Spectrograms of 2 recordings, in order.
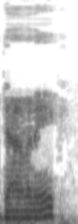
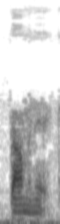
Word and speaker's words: Dominic: Oh, Dominic. Dominic. Oh. Is it spelled with a Q-U-E? Yeah. Is it? Oh, okay. That's not how you spell it, is it? Is it Dominic? No, I-C-K.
